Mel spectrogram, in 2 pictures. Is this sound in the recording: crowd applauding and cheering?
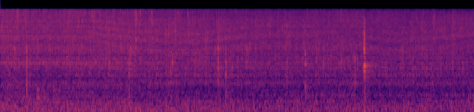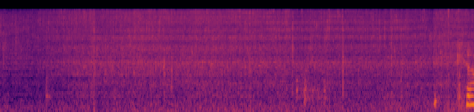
no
